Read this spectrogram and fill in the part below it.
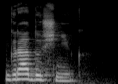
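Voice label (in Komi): "градусник", Komi, female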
